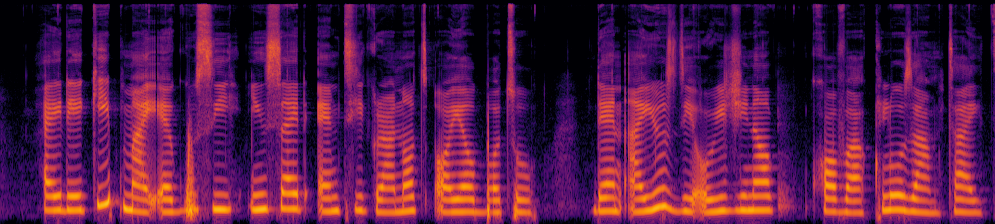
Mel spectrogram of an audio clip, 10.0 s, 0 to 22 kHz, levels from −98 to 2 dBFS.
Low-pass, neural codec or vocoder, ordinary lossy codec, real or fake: none; none; none; real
